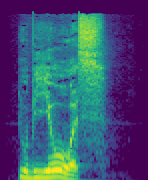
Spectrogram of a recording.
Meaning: dubious, suspicious, questionable
- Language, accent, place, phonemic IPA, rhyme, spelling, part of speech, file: German, Germany, Berlin, /duˈbi̯oːs/, -oːs, dubios, adjective, De-dubios.ogg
